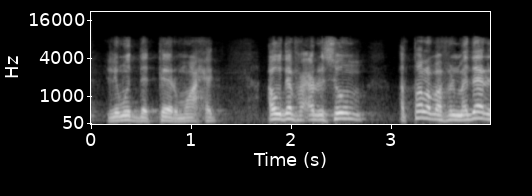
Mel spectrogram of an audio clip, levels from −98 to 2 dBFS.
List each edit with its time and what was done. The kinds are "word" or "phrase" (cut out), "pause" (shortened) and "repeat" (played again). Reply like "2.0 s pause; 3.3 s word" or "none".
none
